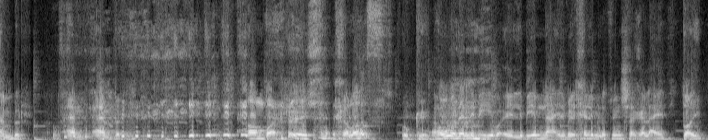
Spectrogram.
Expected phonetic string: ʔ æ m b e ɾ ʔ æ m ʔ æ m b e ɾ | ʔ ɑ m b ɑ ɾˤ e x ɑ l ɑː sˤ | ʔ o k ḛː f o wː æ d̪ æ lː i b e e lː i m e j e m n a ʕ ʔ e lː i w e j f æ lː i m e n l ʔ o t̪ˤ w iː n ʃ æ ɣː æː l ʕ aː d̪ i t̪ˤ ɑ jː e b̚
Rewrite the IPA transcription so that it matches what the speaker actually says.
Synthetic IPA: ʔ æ m b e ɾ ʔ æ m ʔ æ m b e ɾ | ʔ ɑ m b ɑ ɾˤ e x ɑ l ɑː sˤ | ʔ o k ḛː h o wː æ d̪ æ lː i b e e lː i b e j e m n a ʕ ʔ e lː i b e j x æ lː i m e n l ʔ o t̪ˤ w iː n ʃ æ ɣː æː l ʕ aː d̪ i t̪ˤ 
